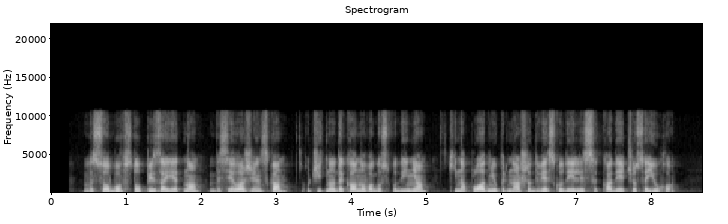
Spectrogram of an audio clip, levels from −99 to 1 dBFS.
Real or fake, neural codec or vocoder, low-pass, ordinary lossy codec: fake; vocoder, 22.05 kHz, 80 mel bands, WaveNeXt; none; none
